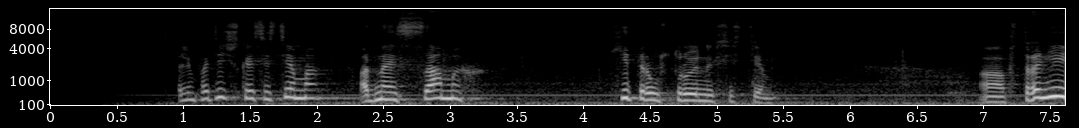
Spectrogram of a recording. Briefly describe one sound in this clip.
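A woman speaks into a microphone, lecturing calmly in a large hall.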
